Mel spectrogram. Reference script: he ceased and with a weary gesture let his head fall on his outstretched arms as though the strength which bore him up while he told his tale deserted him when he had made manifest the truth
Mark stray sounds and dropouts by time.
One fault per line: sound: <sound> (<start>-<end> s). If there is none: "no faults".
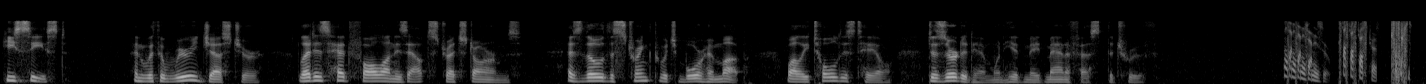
sound: chirp (12.8-14.1 s)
